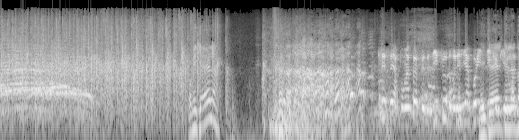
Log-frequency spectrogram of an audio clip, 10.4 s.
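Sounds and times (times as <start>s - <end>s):
audience applause for a contestant: 0.0s - 4.6s
speech: 3.8s - 4.5s, 5.3s - 10.3s
laughter: 5.2s - 9.4s.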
